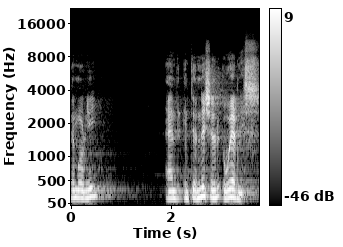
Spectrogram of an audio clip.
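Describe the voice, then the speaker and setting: A man speaks with a French accent at a fairly slow pace. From Democratic Republic of the Congo. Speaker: diplomat speaking at a seminar. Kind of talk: formal speech at seminar. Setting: museum seminar with audience. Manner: halting, with hesitations.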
